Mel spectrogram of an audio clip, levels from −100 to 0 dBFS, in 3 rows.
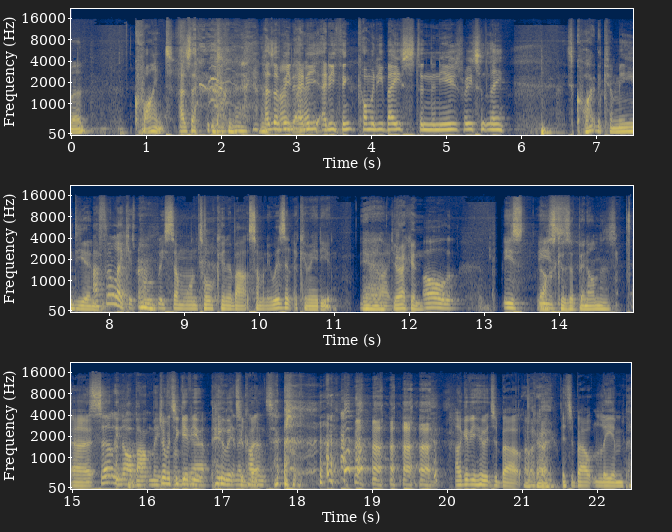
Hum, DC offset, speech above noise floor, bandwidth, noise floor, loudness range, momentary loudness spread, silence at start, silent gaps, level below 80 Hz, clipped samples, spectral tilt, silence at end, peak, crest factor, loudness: none; 0.6%; 24 dB; 16.5 kHz; -46 dBFS; 2 LU; 6 LU; 0 s; none; -48 dBFS; under 0.1%; -4.5 dB/octave; 0 s; -4 dBFS; 18 dB; -23 LUFS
